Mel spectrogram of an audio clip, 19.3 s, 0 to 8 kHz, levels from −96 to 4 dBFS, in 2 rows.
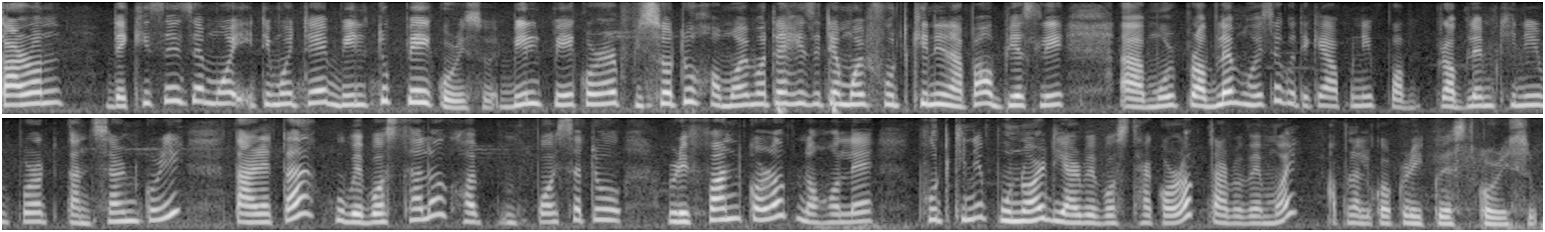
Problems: constant background noise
